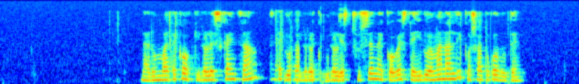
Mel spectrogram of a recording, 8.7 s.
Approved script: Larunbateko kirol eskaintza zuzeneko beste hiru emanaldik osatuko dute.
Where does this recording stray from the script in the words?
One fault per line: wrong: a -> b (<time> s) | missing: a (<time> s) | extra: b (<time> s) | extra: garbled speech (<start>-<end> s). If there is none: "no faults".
extra: garbled speech (4.0-5.3 s)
